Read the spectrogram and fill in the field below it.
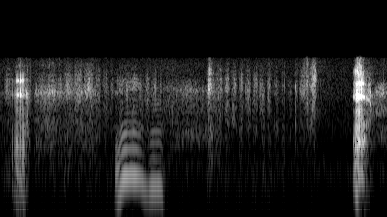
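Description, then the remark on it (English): A pen scratches across paper in a few short, separate strokes as a name is written on a piece of paper, fairly quiet, with a brief murmured vocal sound partway through. “Here, now, use my pen. Hmm? Go on, now. Write your name on this piece of paper.”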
